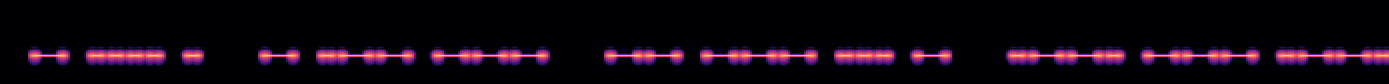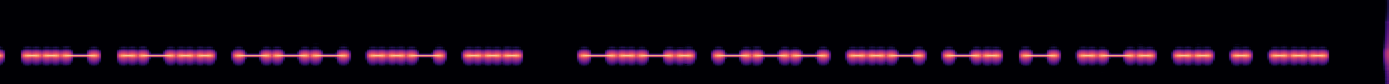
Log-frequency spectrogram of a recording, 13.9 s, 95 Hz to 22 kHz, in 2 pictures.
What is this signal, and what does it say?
Morse code, heard as a keyed tone, about 25 wpm, 600 Hz. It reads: THE TWO MOST POPULOUS COUNTRIES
